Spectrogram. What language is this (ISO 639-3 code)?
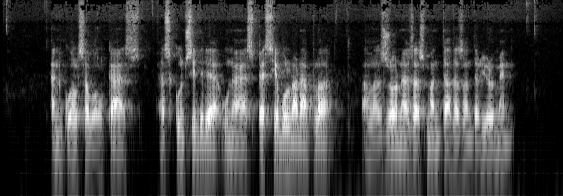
cat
